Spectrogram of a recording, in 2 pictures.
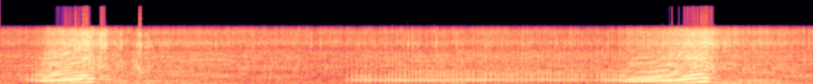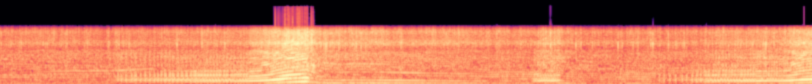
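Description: Small dirt bike engine revving up three times in rising sweeps and easing off in between, with wind rushing over the microphone.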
